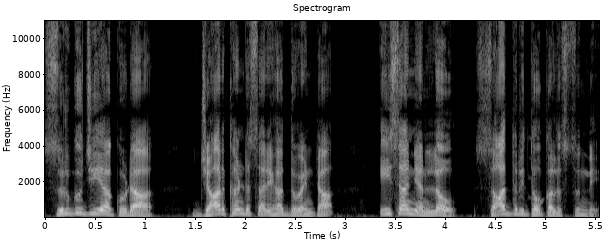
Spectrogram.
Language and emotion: Telugu, neutral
